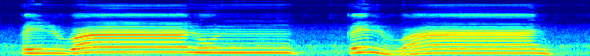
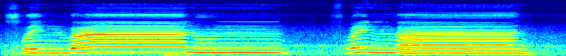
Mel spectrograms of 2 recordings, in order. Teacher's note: اور یہاں پر دیکھیے نون ساکن کے بعد واو آ گیا ہے لیکن ہم نے یہاں پر بھی غنہ نہیں کرنا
